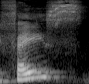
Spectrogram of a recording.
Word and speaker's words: face: Atenção aí como você não pronuncia os E's do final, ok? Face to face.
